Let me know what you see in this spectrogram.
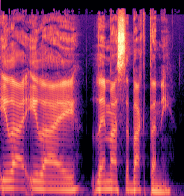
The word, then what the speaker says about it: sabachthani: Wait, no, it's sabachthani. That's how I said it. That's how it's... – Thank you. That's where the accent is on the Greek, so I was just trying to pronounce it.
